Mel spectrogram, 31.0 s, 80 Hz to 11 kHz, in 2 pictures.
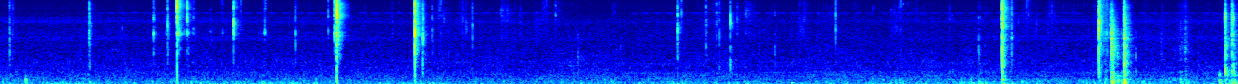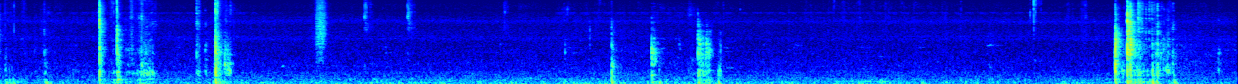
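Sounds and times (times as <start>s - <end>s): plastic parts snapping: 1.9s - 3.0s.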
